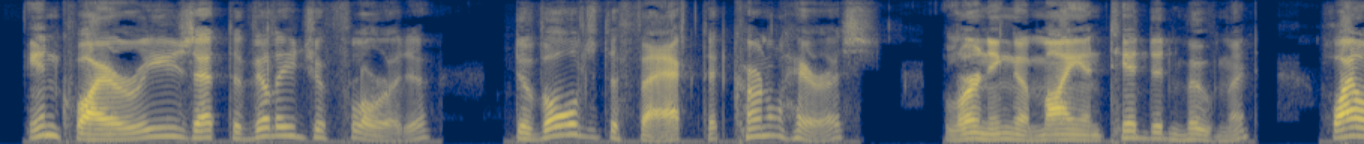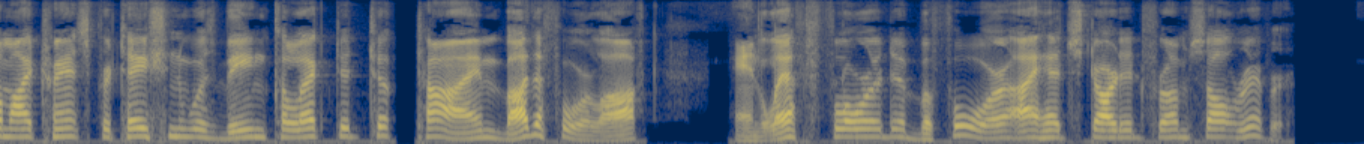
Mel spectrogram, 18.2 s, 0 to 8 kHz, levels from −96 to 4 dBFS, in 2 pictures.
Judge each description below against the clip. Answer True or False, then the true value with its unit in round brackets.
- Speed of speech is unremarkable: False (125 wpm)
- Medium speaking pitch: True (150 Hz)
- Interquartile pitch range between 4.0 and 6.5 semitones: True (5.2 semitones)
